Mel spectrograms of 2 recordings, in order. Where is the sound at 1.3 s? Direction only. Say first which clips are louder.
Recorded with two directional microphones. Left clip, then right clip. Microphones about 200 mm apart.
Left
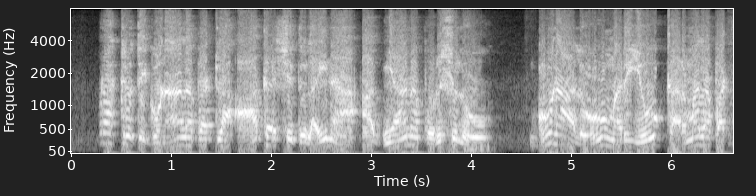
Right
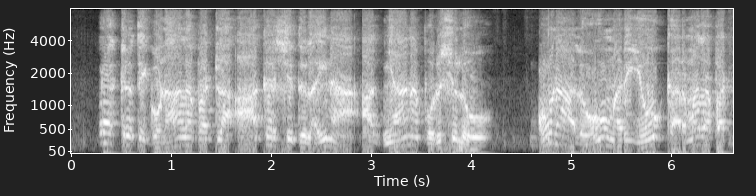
Even; 15° right (ahead or behind).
